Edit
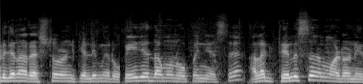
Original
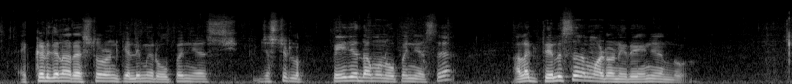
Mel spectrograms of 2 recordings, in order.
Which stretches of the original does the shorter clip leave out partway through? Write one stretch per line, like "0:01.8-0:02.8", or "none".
0:01.6-0:03.3
0:04.5-0:05.1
